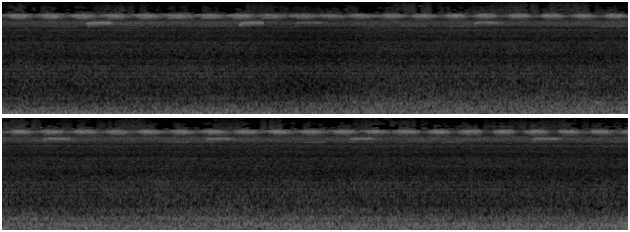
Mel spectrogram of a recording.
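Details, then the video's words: Cricket chorus in a lightning storm: a sustained high beaded trill, with a lower chirp repeating roughly every second, layered over constant low rumbling noise. "Lightning and crickets!"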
